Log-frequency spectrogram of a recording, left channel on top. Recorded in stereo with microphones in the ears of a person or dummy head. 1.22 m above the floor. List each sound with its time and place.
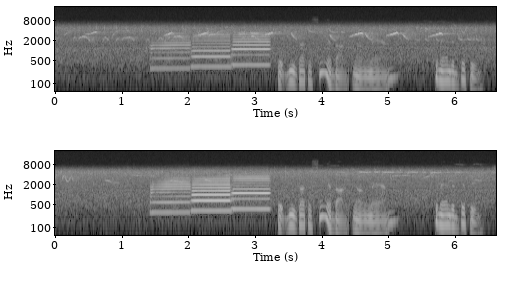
1.4 s a trumpet: 80° right
3.3 s a man speaking: 30° right (ahead or behind)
